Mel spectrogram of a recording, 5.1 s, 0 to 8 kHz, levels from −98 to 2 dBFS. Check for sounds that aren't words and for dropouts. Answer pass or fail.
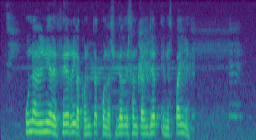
pass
